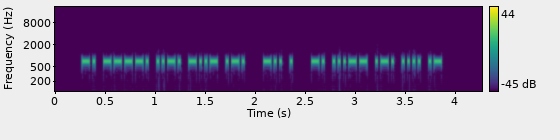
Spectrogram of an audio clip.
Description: Morse code, heard as a keyed tone, about 45 wpm, 700 Hz. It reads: N9FXR DE N3RHA
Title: USA Callsign DE Callsign - 5 Characters - 45wpm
